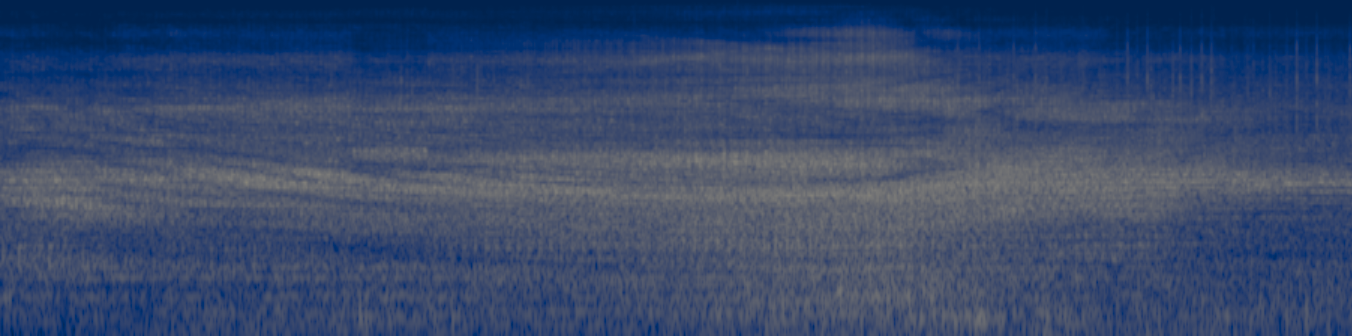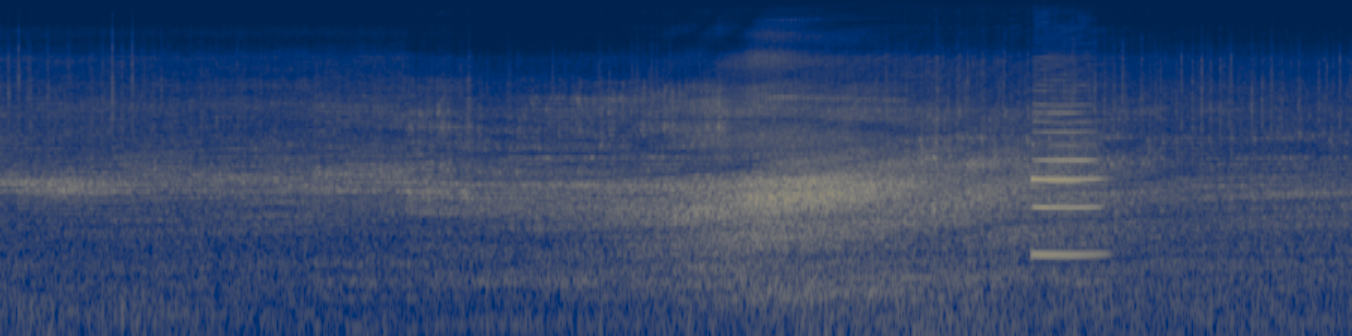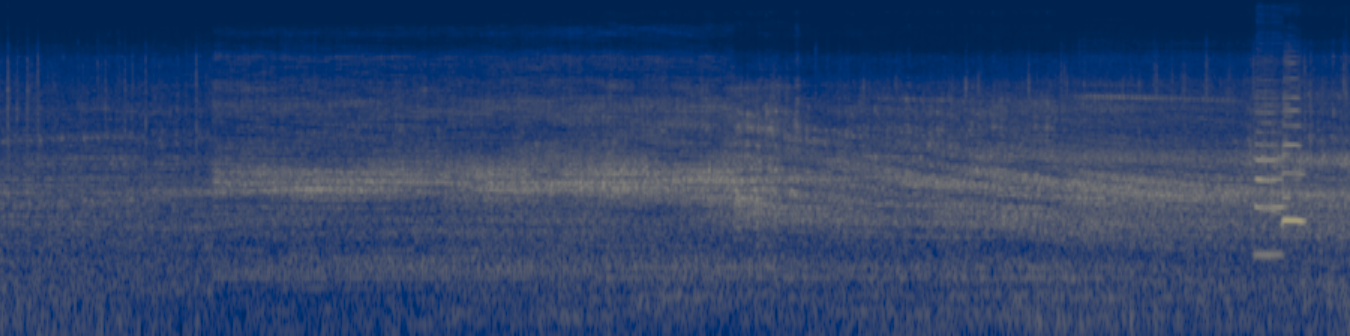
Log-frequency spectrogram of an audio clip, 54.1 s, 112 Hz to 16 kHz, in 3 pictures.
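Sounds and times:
model train diesel engine sound: 0.0 - 54.0
train horn blast: 31.8 - 32.9, 52.8 - 53.6.

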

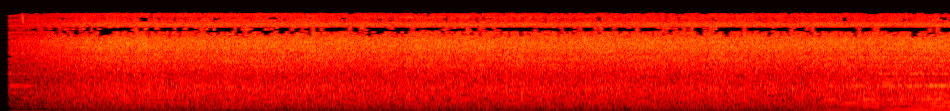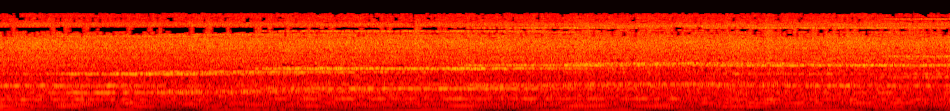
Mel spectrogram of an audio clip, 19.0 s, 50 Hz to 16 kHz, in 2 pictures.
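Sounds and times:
rush of flowing water: 0.1 - 19.0
music: 8.1 - 19.0.

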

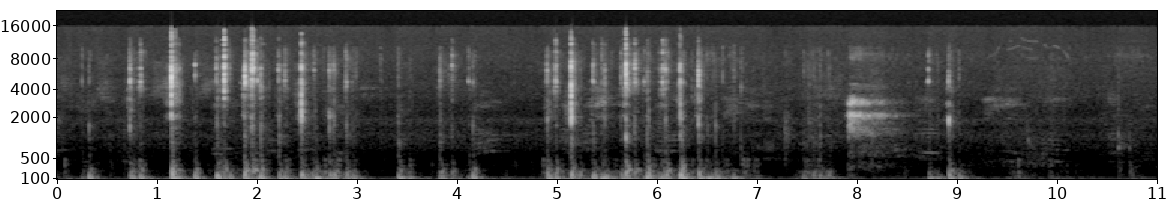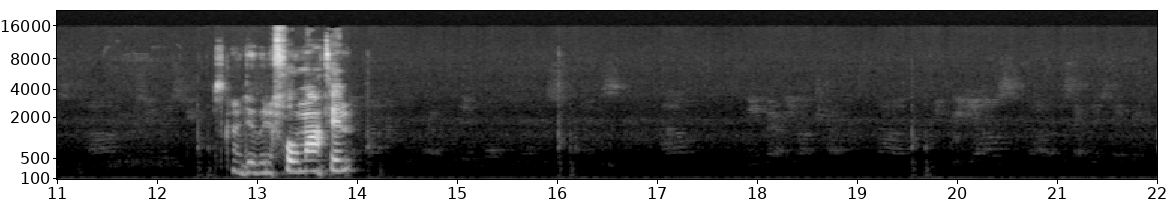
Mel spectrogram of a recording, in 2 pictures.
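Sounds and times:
computer keyboard typing: 0.0 - 7.0, 8.7 - 9.1.

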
